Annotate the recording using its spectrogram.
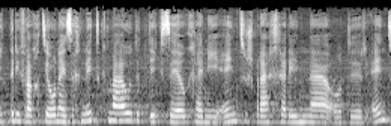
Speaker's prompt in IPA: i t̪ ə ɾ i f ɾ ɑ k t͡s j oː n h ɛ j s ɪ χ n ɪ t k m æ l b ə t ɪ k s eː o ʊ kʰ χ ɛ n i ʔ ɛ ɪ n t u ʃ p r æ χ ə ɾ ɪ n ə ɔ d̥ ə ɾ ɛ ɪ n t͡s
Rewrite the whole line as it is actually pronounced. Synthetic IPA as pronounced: i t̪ ə ɾ i f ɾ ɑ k t͡s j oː n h ɛ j s ɪ χ n ɪ t k m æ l d ə t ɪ k s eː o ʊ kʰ χ ɛ n i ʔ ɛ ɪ n t͡s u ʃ p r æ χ ə ɾ ɪ n ə ɔ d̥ ə ɾ ɛ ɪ n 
